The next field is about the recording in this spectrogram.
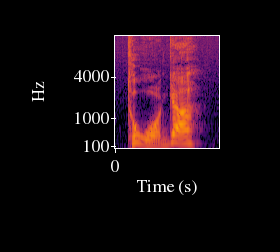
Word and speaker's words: toga: Eh, på påstående A då så säger jag att tåga, och det stavas T-O-G-A, tåga eller toga kanske man kan uttala det också, är ett jordbruksredskap från antiken.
